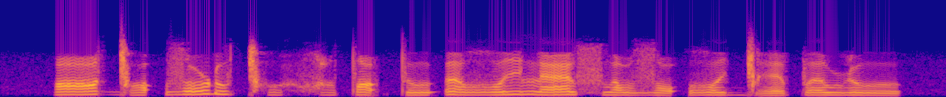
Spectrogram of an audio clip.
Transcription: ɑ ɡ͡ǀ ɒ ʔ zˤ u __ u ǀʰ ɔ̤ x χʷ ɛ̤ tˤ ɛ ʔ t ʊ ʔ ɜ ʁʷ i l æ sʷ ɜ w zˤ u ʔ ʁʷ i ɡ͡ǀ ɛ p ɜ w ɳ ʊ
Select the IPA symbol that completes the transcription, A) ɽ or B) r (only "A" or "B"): A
